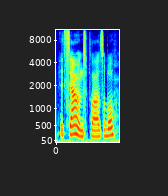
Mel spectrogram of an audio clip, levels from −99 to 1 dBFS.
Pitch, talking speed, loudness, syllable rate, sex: 210 Hz, 140 wpm, -17 LUFS, 4.7 syllables/s, female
